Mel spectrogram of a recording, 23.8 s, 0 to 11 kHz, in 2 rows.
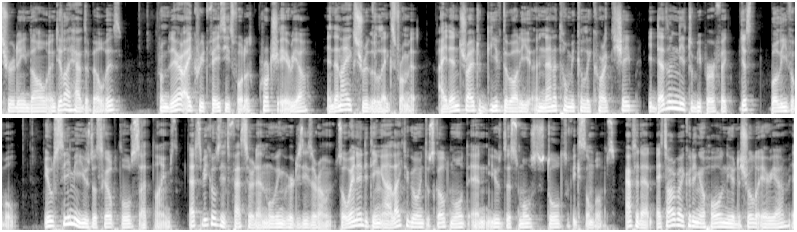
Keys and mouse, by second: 1.6 shift+2, 2.7 f, 3.4 click, 3.7 e, 6.4 e, 7.6 g, 9.9 g, 11.5 g, 13.5 middle click, 14.1 middle click, 14.3 middle click, 14.5 middle click, 15.3 middle click, 16.0 middle click, 17.1 middle click, 17.7 middle click, 17.8 click, 18.0 middle click, 19.1 middle click, 19.4 middle click, 19.6 middle click, 19.9 middle click, 20.2 middle click, 20.5 middle click, 20.7 click, 21.6 x, 23.6 click.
